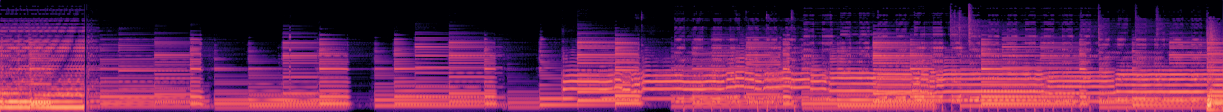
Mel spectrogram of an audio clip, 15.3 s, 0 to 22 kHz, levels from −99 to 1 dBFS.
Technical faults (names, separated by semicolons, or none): corrupt frame decoded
